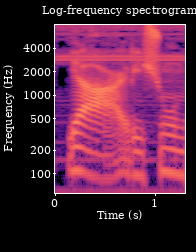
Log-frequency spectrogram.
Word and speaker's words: يَعْرِشُونَ: Ya'rishun, we have ayin. We have to pronounce it from the deepest, deep in the throat, in the middle part of the throat, and we have to make sure that there's no movement, qalqala-like movement. Ya'rishun, not ya'rishun.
